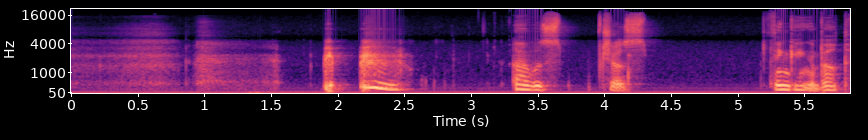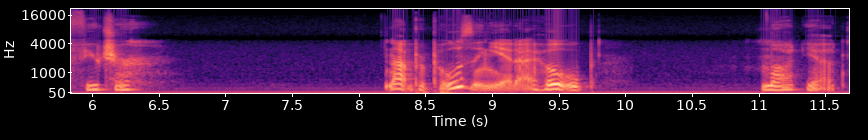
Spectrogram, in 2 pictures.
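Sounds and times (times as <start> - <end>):
man clearing his throat: 1.9 - 2.6
speech: 3.3 - 4.4, 5.2 - 6.4, 8.2 - 9.8, 11.0 - 11.6.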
